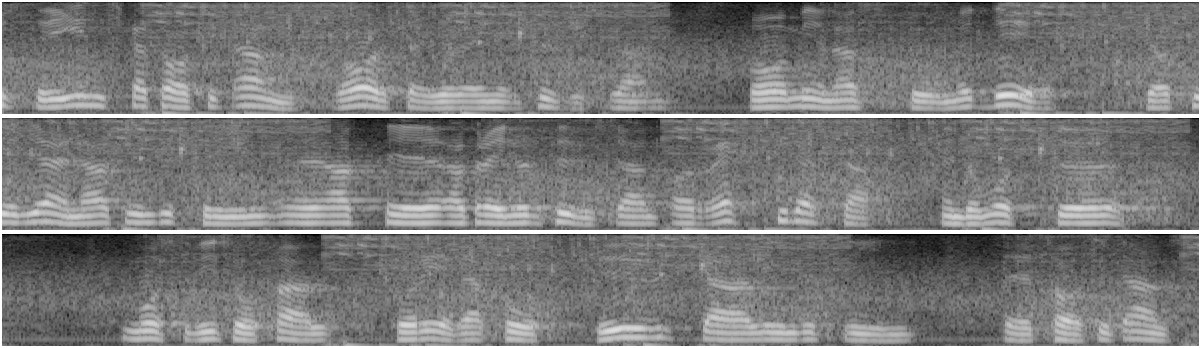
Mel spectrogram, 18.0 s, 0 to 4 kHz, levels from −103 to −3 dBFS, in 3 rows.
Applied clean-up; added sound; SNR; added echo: none; Liquid; 14 dB; none.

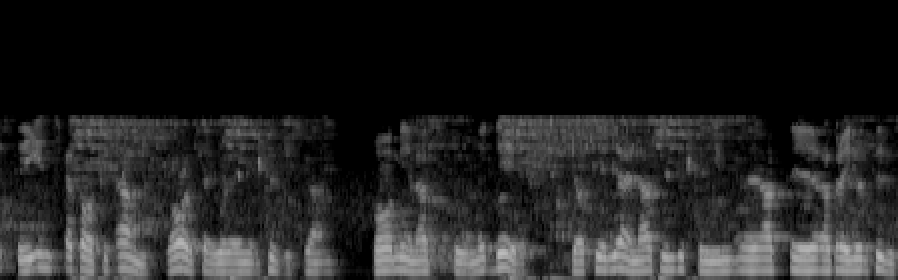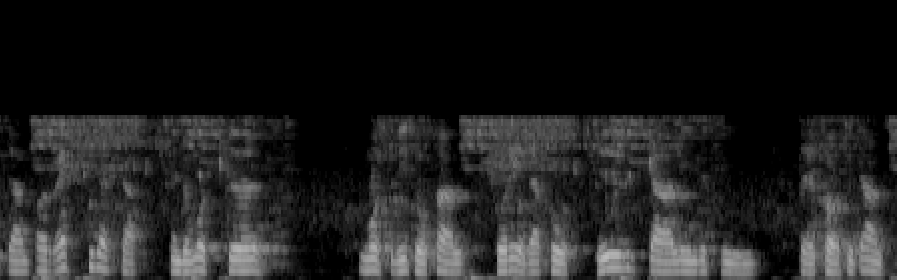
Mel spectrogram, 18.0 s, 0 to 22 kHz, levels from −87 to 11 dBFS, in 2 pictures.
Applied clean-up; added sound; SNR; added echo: classical method log-MMSE.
